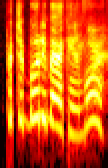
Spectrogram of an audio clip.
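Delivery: high, laughing scold at the fish; excited scold. Real, not acted. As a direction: yelp it at the fish, half laughing. Scolding fish on live stream.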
